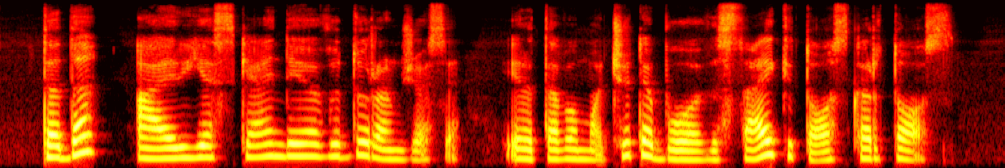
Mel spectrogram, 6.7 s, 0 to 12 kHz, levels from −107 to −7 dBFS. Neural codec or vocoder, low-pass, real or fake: none; 10.8 kHz; real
